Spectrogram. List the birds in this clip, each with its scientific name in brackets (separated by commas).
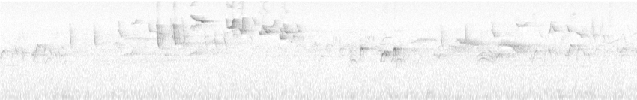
Amethyst Sunbird (Chalcomitra amethystina), Common Bulbul (Pycnonotus barbatus), White-browed Robin-Chat (Cossypha heuglini)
